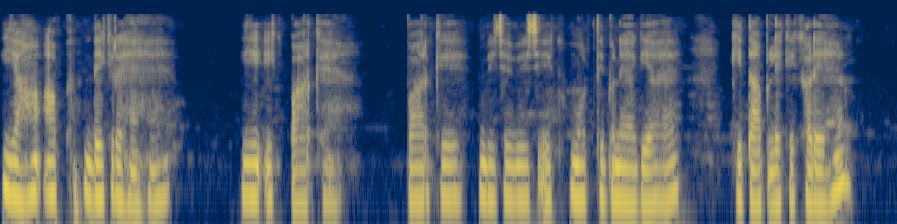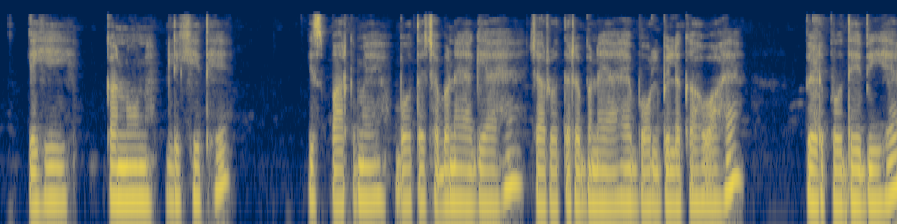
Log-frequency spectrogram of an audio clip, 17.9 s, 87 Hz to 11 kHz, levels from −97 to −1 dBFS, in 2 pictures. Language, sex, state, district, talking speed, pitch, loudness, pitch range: Hindi, female, Chhattisgarh, Bastar, 160 wpm, 150 Hz, -21 LUFS, 140-160 Hz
